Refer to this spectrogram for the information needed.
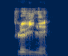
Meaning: to drizzle
- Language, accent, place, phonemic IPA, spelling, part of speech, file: French, France, Lyon, /plø.vi.ne/, pleuviner, verb, LL-Q150 (fra)-pleuviner.wav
